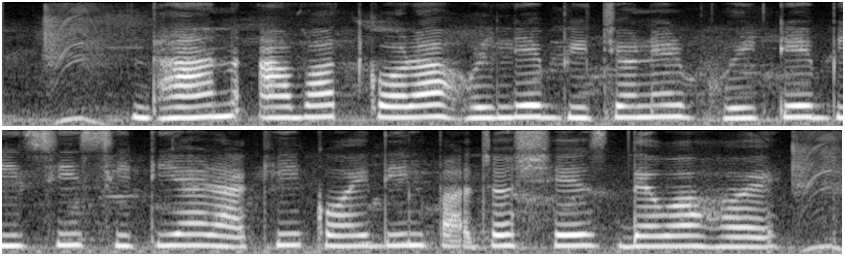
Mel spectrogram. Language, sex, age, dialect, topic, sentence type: Bengali, female, 18-24, Rajbangshi, agriculture, statement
